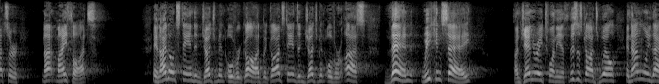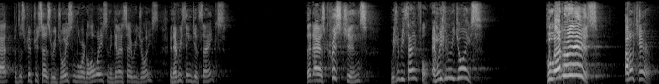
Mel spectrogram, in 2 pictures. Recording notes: A sermon recorded live at the Lebanon Bible fellowship Church in Lebanon, PA. During the morning service.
